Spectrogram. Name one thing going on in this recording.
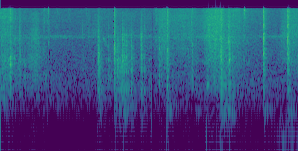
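Fresh leafy herbs rustle as they are set down.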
